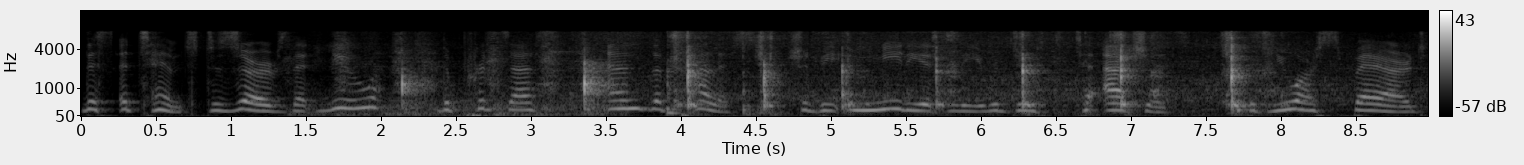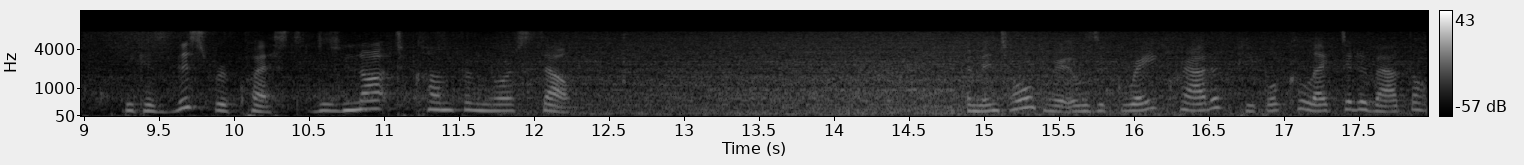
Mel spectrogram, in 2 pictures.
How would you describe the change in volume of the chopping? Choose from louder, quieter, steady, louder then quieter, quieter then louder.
louder then quieter.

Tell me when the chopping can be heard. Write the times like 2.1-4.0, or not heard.
1.7-8.1.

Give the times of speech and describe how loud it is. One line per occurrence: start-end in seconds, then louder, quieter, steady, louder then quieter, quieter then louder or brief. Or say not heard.
0.0-12.2 steady
14.9-17.9 brief.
